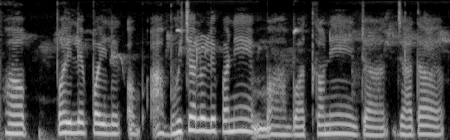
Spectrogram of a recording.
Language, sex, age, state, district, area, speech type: Nepali, female, 18-30, West Bengal, Kalimpong, rural, spontaneous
